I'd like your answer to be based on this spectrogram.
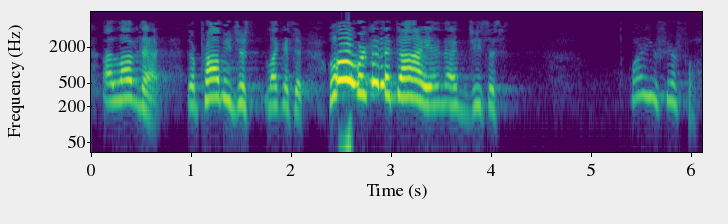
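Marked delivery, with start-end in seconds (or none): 2.4-3.3 very loud, high mock wail; hammed-up panicked cry; freaked-out disciples. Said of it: "the disciples are freaked out". 5.4-6.1 soft, gentle question after panic; calm, hushed reassurance. Acted. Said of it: "He said that very calmly".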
